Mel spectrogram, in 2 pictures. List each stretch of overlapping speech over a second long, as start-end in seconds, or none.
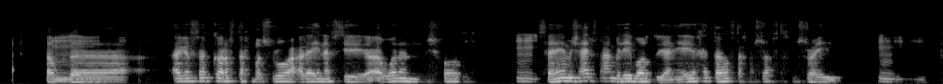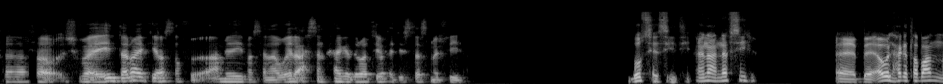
none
